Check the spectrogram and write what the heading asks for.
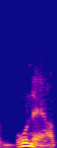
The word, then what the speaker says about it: Bunea: Full name, full disclosure, Bunea, or Bunea, pronounced in original Romanian.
